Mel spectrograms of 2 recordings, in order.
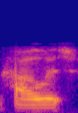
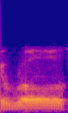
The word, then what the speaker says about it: Rolls: So people know about Rickson and Hollish, where you say rolls or holds, but Hollish is the right way to pronounce that.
